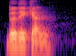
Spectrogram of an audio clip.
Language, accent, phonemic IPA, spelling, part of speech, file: French, France, /dɔ.de.kan/, dodécane, noun, LL-Q150 (fra)-dodécane.wav
- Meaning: dodecane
